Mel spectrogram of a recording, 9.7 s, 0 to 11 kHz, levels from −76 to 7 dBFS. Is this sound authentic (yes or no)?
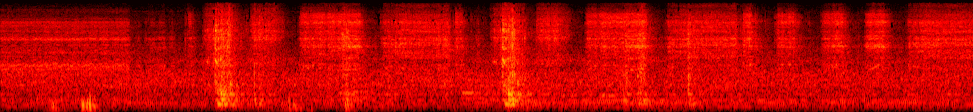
yes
